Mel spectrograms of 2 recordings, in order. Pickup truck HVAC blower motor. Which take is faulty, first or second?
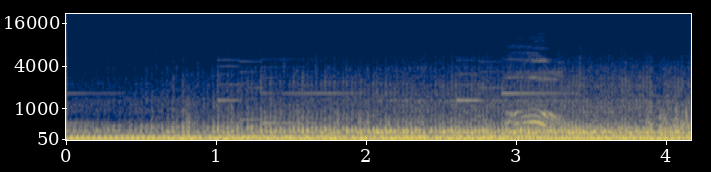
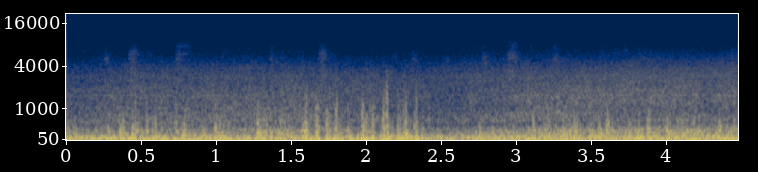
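first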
